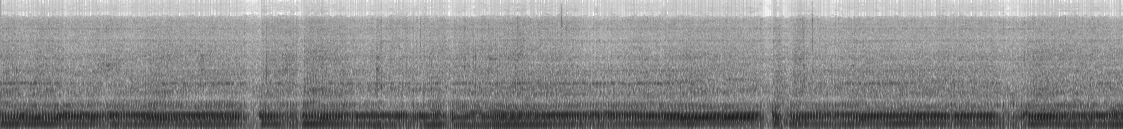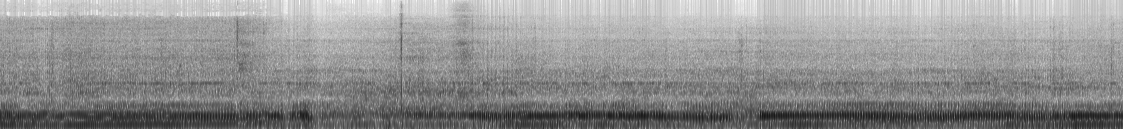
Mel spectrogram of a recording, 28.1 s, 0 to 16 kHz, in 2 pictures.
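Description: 2022 Beta 300 RR two-stroke enduro motorcycle running under load while being ridden on a trail, its engine note dipping briefly a few times as the throttle comes off, with occasional knocks.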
